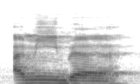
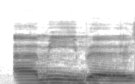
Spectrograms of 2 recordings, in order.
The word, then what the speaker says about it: amoeba: or generally accepted the way it is what pronounced there. So that's that. Now let's look at this one here. So we have amoeba, amoeba.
